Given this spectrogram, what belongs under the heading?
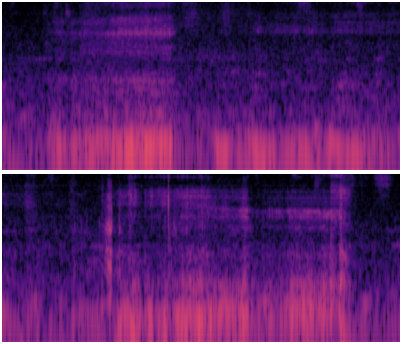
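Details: Soft, rumbling snores with a fluttering quality on each breath, plus faint clicks and rustling, from a sleeping puppy whose snoring was loud enough to hear from another room; snoring.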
